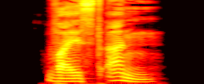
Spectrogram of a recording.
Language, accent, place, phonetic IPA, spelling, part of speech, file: German, Germany, Berlin, [vaɪ̯st ˈan], weist an, verb, De-weist an.ogg
- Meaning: inflection of anweisen: 1. second/third-person singular present 2. second-person plural present 3. plural imperative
